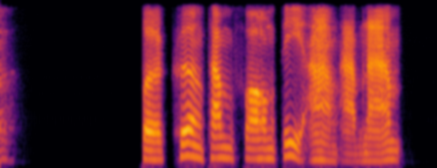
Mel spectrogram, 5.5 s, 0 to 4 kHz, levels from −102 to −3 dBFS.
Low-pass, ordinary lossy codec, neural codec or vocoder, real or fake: 3.6 kHz; none; codec, 16 kHz, about 1 kbps, DyCAST, with the encoder's durations; fake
